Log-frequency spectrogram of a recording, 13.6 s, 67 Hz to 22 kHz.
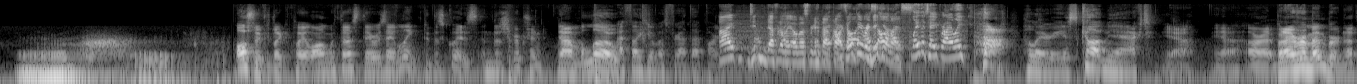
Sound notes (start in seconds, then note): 0.2 voice slowed down; 7.1 voices sped up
